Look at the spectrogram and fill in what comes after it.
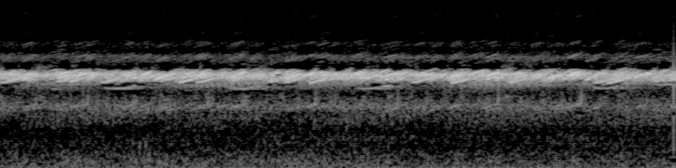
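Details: At a farm pond early in the year, a chorus of tree frogs dominated by spring peepers: relentless overlapping high peeps merge into one bright, constant tone, with faint lower trills running below.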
